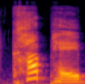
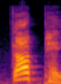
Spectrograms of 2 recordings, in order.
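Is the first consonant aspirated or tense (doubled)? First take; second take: aspirated; tense. First: The first consonant is a strong aspirated sound. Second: The first consonant is a tense doubled sound. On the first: The speaker calls it wrong. "written as uh, kape with a strong kiok" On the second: The speaker calls it right. "pronounced actually as ga, ga"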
